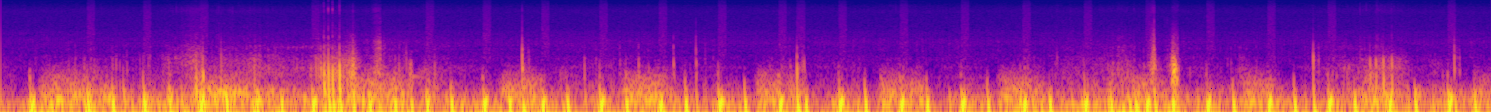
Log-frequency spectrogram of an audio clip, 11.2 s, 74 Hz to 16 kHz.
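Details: Heartbeat after intense exercise at 134 bpm, pounding loud enough to hear without the microphone at the start: a fast, pounding beat under heavy breathing noise, consistent with sinus tachycardia after exertion.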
